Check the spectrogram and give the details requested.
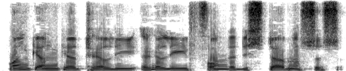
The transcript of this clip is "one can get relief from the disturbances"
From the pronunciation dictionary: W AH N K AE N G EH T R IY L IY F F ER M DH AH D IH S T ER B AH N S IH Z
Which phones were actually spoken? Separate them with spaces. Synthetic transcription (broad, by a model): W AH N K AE N G EH T R IY L IY F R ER M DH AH D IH S T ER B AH N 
